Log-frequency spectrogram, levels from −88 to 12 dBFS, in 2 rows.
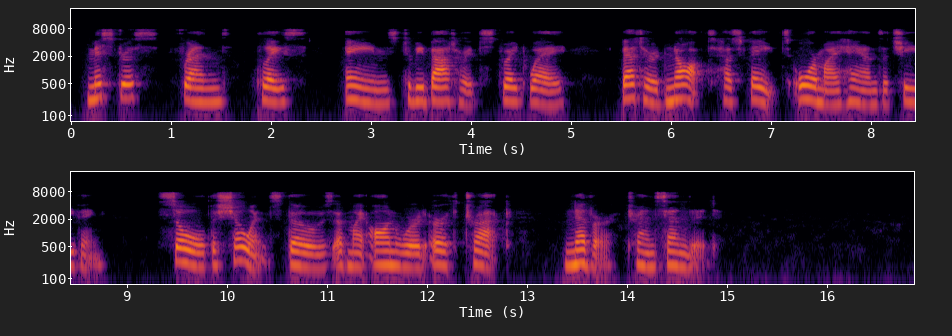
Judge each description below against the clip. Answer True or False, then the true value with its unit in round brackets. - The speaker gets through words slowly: True (95 wpm)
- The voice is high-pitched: True (200 Hz)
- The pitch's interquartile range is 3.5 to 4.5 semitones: False (2.8 semitones)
